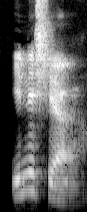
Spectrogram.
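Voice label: "inersia", Malay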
